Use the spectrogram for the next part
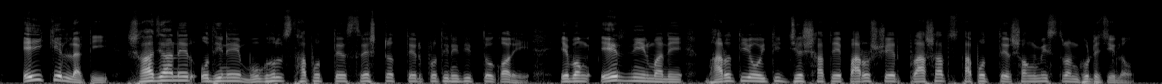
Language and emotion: Bengali, neutral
